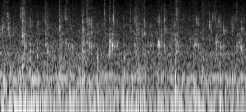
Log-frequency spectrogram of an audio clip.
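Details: Twin sister Golden Retriever x English Cocker Spaniel mix dogs, Hachimitsu and Crayon, eagerly tearing into oversized sea bream skin jerky indoors; dense crunchy bites and sharp irregular clicks come in rapid bursts over a low rumble of room noise.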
